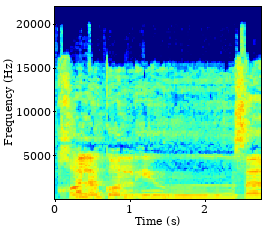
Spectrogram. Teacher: Harusnya dengungnya agak panjang sedikit, ya. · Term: dengung ikhfa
